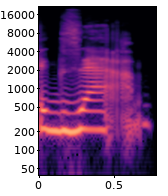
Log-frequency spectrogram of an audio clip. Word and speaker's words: exam: I think every single Turkish student, for some reason, mispronounces this word, exam. We stress the a sound, exam.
